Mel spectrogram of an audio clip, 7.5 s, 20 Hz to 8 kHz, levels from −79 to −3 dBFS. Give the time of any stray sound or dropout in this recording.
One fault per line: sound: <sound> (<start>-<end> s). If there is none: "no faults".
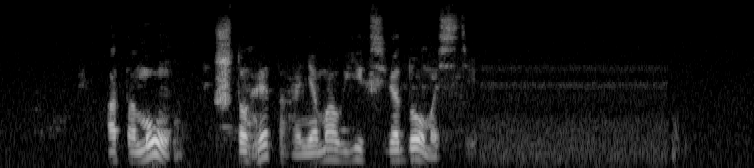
no faults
